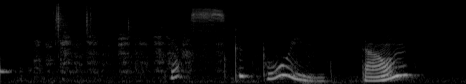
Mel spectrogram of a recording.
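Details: A Beagle begging for a treat during a basic training session gives drawn-out, arching whines that rise, then fall in pitch, while commands like sit and roll over are given.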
